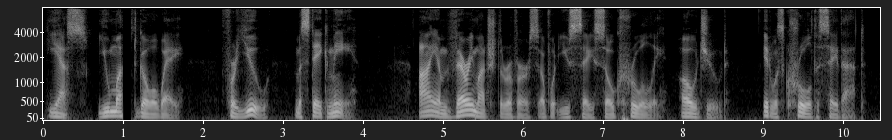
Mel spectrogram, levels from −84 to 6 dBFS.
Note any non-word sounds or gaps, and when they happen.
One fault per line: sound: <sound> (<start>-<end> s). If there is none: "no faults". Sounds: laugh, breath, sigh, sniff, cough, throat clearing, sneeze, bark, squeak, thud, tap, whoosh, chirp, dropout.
sound: dropout (1.0-1.1 s)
